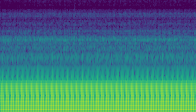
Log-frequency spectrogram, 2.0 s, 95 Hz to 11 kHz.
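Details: Ciclotron Pop Line 350 amplifier head: loud, deep "helicopter" hum throbbing about fourteen times a second, from a failing filter capacitor in the preamp power supply; fixed by replacing it.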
